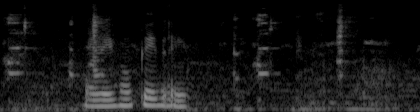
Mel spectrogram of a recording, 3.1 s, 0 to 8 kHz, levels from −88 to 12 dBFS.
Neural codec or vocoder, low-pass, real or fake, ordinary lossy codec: codec, 16 kHz, 4 kbps, X-Codec, HuBERT features, trained on balanced general audio; 7.2 kHz; fake; none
